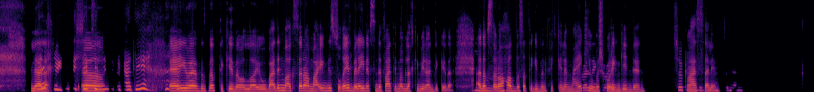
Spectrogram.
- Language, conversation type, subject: Arabic, unstructured, إزاي تدير ميزانيتك الشهرية بشكل فعّال؟
- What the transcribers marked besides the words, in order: distorted speech; laugh; tapping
